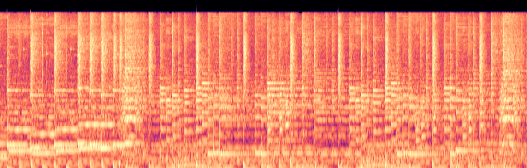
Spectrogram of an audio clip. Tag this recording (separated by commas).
Theme music, Video game music, Music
